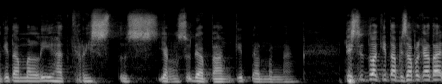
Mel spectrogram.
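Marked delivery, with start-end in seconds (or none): 3.5-4.4 loud, high preaching voice. Acted. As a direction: preach it out over the crowd. Preaching at full force. (khotbah lantang dan tinggi)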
